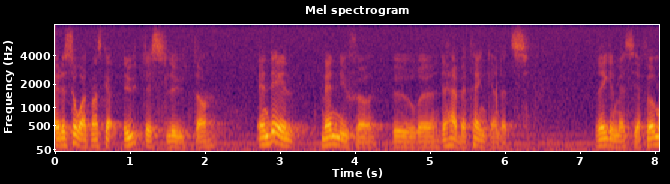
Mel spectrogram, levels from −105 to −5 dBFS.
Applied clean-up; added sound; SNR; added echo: none; none; none; none.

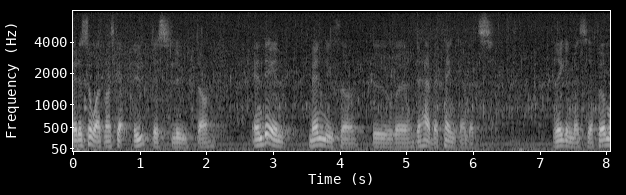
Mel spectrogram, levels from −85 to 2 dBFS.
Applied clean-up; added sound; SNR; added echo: none; Toilet flush; 18 dB; none.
